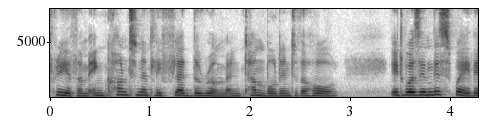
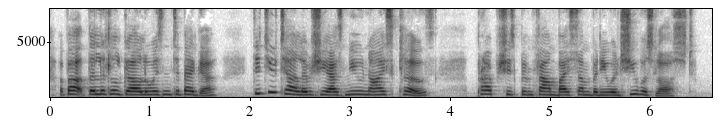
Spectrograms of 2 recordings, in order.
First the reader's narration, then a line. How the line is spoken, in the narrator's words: Donald shouted again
